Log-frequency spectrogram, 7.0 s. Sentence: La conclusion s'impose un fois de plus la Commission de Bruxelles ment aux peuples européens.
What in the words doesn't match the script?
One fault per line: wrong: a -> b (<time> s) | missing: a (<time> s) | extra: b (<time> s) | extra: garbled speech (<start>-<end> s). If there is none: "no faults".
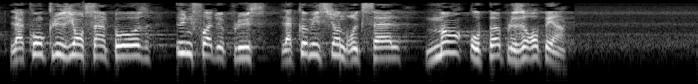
wrong: un -> une (1.8 s)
